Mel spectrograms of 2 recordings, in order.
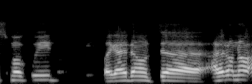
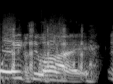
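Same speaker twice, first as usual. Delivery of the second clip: laughing; 3 semitones higher, 4 dB louder, slower than usual. Real, not acted. Laughing at own story.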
